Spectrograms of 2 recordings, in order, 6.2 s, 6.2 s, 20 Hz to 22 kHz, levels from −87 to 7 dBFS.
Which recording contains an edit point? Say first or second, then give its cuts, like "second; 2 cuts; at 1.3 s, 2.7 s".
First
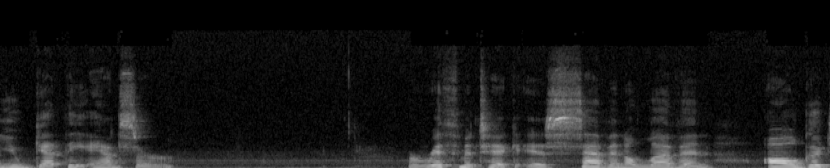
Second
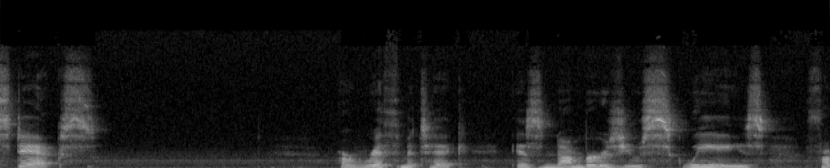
first; 1 cut; at 2.9 s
